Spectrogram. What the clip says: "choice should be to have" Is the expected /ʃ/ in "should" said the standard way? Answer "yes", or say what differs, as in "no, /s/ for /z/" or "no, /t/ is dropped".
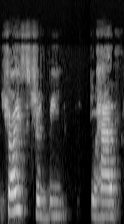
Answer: yes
